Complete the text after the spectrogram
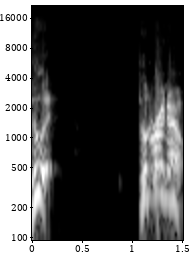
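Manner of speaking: very high, raspy, rough, angry shouting. Speaker tells viewers to go like the channel, in an angry voice. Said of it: "that's my angry voice".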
